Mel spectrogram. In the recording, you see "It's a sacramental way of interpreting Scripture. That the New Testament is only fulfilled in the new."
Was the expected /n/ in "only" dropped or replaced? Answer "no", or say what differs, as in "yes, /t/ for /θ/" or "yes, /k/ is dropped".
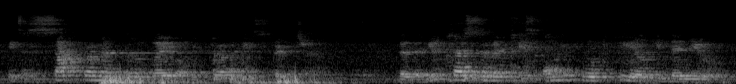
no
